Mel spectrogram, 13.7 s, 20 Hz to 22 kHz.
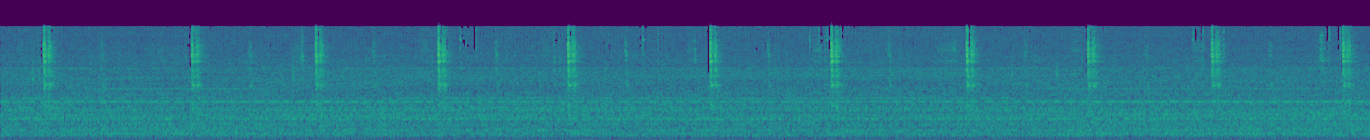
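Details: Laptop hard drive that is not read or detected at all: a lone click repeating about every 1.2 seconds in a quiet room; heads resetting on a dying drive, the click of death.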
